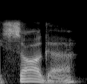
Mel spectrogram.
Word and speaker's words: Sauga: 60 am dot ca saga as in mississauga is spelled s-a-u-g-a s-a-u-g-a s-a-u-g-a saga 9 60 am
